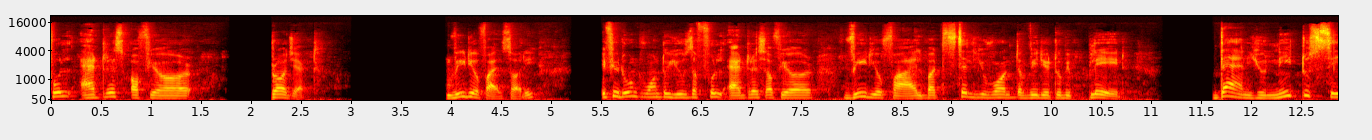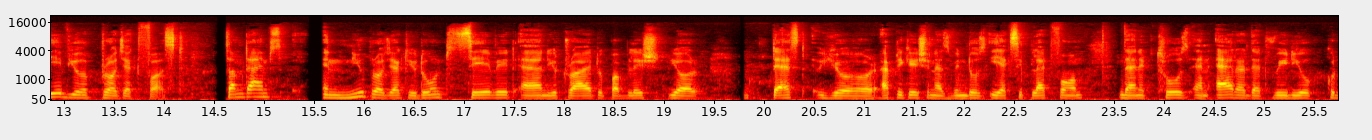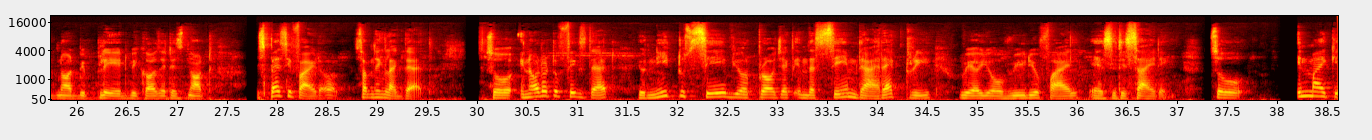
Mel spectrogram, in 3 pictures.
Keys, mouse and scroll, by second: 34.1 click.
